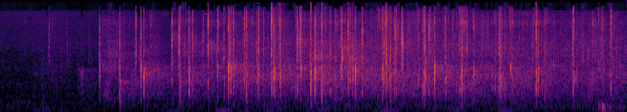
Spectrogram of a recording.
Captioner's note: applause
